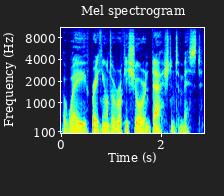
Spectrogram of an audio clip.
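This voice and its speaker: A man's voice: low voice, brisk, no room sound. A man hosting a let's play, reading visual novel text aloud expressively with casual comments. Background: loud game music.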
